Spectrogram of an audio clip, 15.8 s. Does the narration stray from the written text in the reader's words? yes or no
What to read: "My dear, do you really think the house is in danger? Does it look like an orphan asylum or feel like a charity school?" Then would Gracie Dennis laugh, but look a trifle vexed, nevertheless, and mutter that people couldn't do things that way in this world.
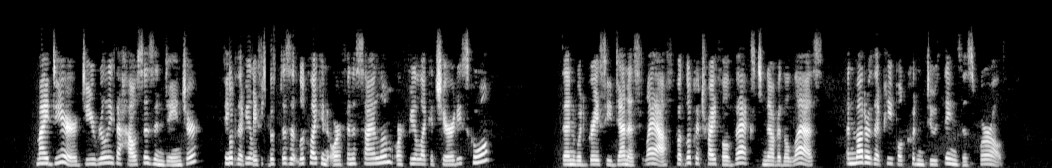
yes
